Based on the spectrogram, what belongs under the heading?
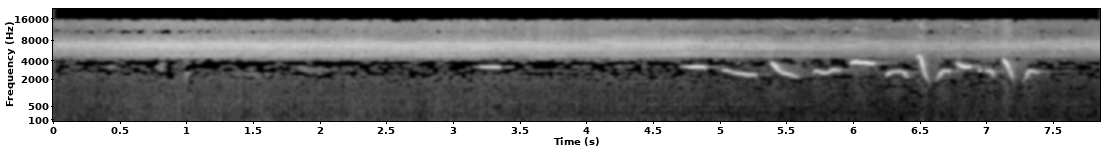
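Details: Lombok tailorbird, prenjak daun, in lively full song: after quiet opening notes, a fast run of sharp, high whistled notes, some slurred and some falling steeply, over a steady high hiss.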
